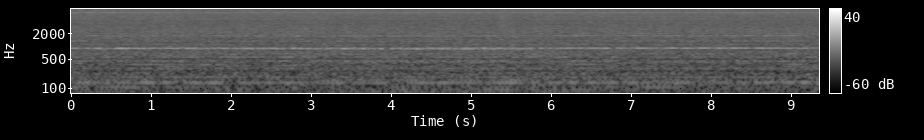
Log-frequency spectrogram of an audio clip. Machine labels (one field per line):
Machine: fan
